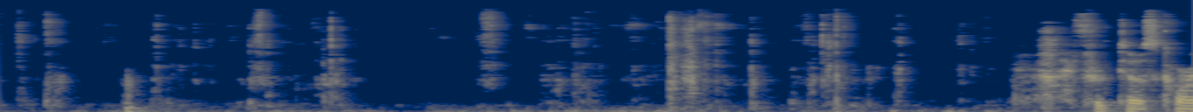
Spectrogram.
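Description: Plastic-coated trading cards slide and flick against each other.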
